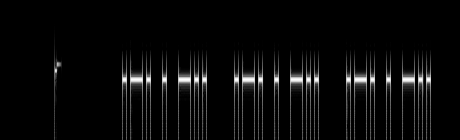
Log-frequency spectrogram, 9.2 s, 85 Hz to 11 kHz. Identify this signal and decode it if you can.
Morse code, heard as a keyed tone, about 15 wpm, 700 Hz. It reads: RED RED RED
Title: Top 500 Words Repeated 15wpm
